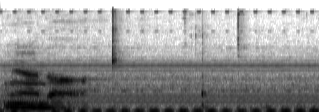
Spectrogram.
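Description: Metal gun parts click together as they are handled.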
